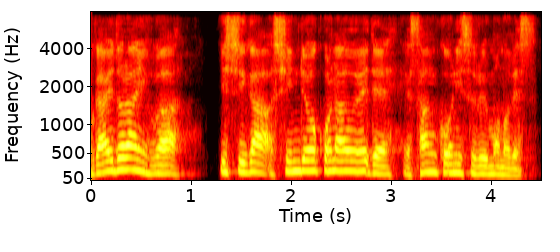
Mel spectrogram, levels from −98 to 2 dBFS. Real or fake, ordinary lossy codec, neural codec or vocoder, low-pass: fake; none; codec, 16 kHz, 4.8 kbps, FACodec; 7.2 kHz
